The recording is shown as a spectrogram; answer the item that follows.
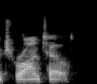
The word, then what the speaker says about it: Toronto: Toronto. And then we also, just for the listeners, I pronounced Toronto completely incorrectly for someone who lives in downtown Toronto. We just get rid of the last T.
